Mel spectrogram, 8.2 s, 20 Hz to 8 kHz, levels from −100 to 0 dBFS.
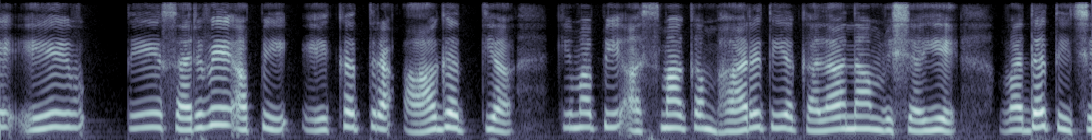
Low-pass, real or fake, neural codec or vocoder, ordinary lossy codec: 7.2 kHz; real; none; none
